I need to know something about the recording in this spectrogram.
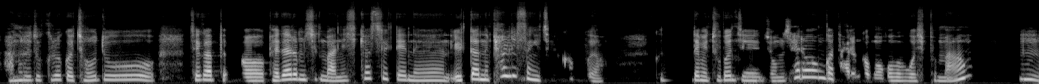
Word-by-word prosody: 아무래도 190 +3 -2
그럴 210 +2 -3
거예요. 195 -2 +1
저도 210 +1 0 0.3
제가 210 0 +4
브 205 +1 -6
어 170 0 +3
배달 210 +6 +4
음식 230 0 +1
많이 170 0 +1
시켰을 275 +7 -2
때는 185 -4 -1
일단은 220 +4 +4
편리성이 380 - +3
제일 - - -4
컸고요. - - -10 0.5
그다음에 185 -1 -3
2 185 - -3
번째엔 185 -4 -1
좀 160 0 -5
새로운 330 - +2
거 260 - +2
다른 155 - -5
거 - - -2
먹어 145 +4 -3
보고 170 -1 -2
싶은 165 +2 -6
마음 250 - +1 0.5
음 230 -4 0
200 Hz, 360 characters per minute, -20 LUFS, 180-220 Hz, 0.5 s, 제가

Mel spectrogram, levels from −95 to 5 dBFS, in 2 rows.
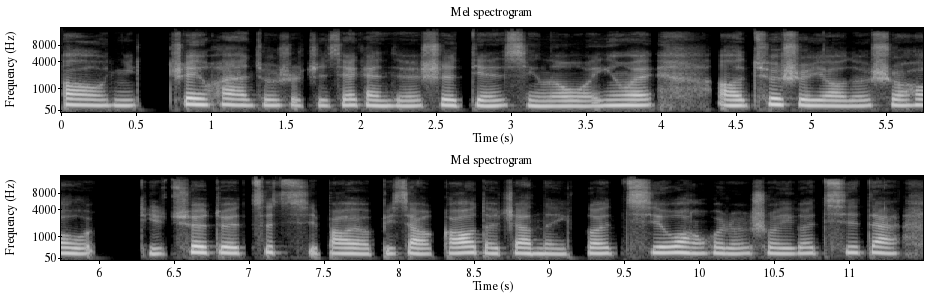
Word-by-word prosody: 哦， 220 -3 +3
你 205 0 -2 0.2
这 240 -2 +4
话 230 -2 +1
就 210 0 -3
是 210 0 -6
直 205 0 -7
接 215 +1 0
感 205 -2 0
觉 195 0 -2
是 210 0 +1
点 200 -1 -1
醒 205 -3 -3
了 185 0 +1
我。 190 0 -1
因 205 +1 +1
为， 215 0 +4 0.4
呃， 205 -1 +3
确 235 +4 +3
实 220 -2 +2
有 195 -1 +1
的 195 +1 -2
时 215 +1 -2
候， 215 +1 +2
我 200 0 0 0.3
的 195 -1 -5
确 240 +3 +3
对 225 -1 +3
自 240 +3 -5
己 235 +1 -9
抱 205 -1 +2
有 195 -1 +1
比 205 +2 -7
较 200 -1 +1
高 220 +2 +4
的 210 -3 -3
这 215 +1 -3
样 205 -1 +2
的 200 -1 -2
一 190 - -6
个 210 -1 +1
期 225 +2 -2
望 225 -2 +3
或 215 -1 -2
者 200 +1 -3
说 215 -1 -3
一 200 0 -1
个 215 +1 -2
期 235 +2 -4
待。 225 -2 -1
210 Hz, 260 characters per minute, -20 LUFS, 200-220 Hz, 0.4 s, 这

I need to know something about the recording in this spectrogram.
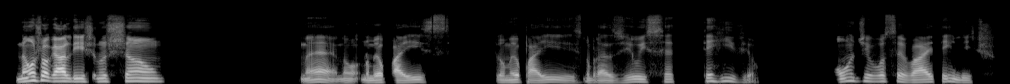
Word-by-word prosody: Não 145 +9 +6
jogar 170 -6 +9
lixo 140 -1 +1
no 140 0 +1
chão. 145 -1 +2 1.4
Né, 110 -6 0
no 85 +1 -5
no 95 - -4
meu 100 +2 +2
país, 100 +3 -2 0.5
no 100 - -4
meu 105 +2 0
país, 95 -3 -4
no - - -8
Brasil, 95 +5 -3
isso 120 0 -6
é - - -4 0.3
terrível. 145 -7 -6 0.8
Onde 150 +4 -3
você 140 -3 -2
vai 110 +3 +1
tem 130 0 -4
lixo. 100 -2 -10
115 Hz, 135 wpm, -22 LUFS, 100-140 Hz, 1.4 s, jogar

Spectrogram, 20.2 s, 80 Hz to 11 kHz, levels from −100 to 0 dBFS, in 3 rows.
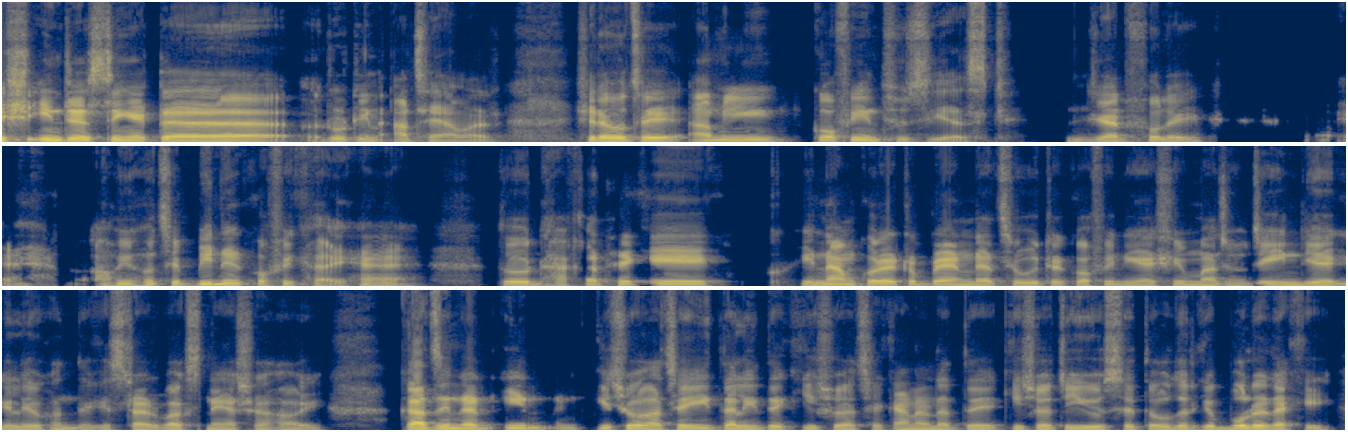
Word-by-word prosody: বেশ 150 - +6 0.2
ইন্টারেস্টিং 125 +1 +6
একটা - - +5 0.8
রুটিন - - -3
আছে - - -6
আমার। - - -7 0.5
সেটা 160 +1 +6
হচ্ছে 160 -1 +4 0.3
আমি 130 +1 0 0.4
কফি 135 +2 0
এনথুসিয়াস্ট। - - -8 0.5
যার 105 +2 +2
ফলে 120 -5 -2 0.8
অ্যাহ - - -9 0.4
আমি 130 - -3
হচ্ছে 135 -1 -1
বিনের 135 +1 +3
কফি 115 0 -3
খাই। - - -3
হ্যাঁ? - - -2 0.5
তো - - -3 0.2
ঢাকা 105 +3 -5
থেকে, 125 +1 +1 0.7
কি - - -4
নাম 125 -2 +5
করা 125 -1 +4
একটা - - -4
ব্র্যান্ড 105 +1 +3
আছে, 95 - -10
ওইটার 95 +2 -4
কফি 110 0 -4
নিয়ে 105 0 -2
আসি। 110 - -7
মাঝে, 105 0 -3
মাঝে 105 +1 -4
ইন্ডিয়া 100 0 0
গেলে 100 0 -4
ওখান 100 0 -7
থেকে 100 0 -9
Starbucks 95 +1 -2
নিয়ে 95 0 -2
আসা 100 - -6
হয়। 100 0 -7 0.5
কাজিনরা 125 +3 +6 0.2
ইন 125 - +1 0.3
কিছু 125 +1 -2
আছে 110 - -3
ইতালিতে, 105 -1 -1
কিছু 100 -1 -6
আছে 100 - -11
কানাডাতে, 100 -1 -3 0.2
কিছু 100 0 -6
আছে 95 - -7
USA 95 +1 -3
তে, - - -5
ওদেরকে 105 +1 -2
বলে 115 0 +5
রাখি। - - -2
110 Hz, 175 wpm, -22 LUFS, 100-125 Hz, 0.8 s, বেশ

